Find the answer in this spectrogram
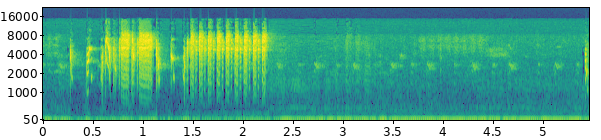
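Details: Marsh wren (Cistothorus palustris) song from the Lake Tahoe region: a few sharp ticks, then two long mechanical rattling bursts like a machine gun, followed by quieter scattered high notes.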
